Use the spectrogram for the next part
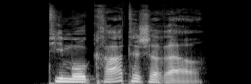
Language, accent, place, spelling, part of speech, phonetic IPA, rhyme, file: German, Germany, Berlin, timokratischerer, adjective, [ˌtimoˈkʁatɪʃəʁɐ], -atɪʃəʁɐ, De-timokratischerer.ogg
- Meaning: inflection of timokratisch: 1. strong/mixed nominative masculine singular comparative degree 2. strong genitive/dative feminine singular comparative degree 3. strong genitive plural comparative degree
